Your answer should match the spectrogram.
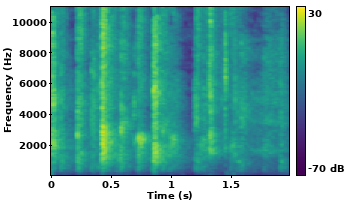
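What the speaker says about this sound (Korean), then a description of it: "여러분 왜 박수를 쳤어요?" An audience at a Korean lecture breaks into a short burst of dense, crisp hand clapping, close and loud, rising and easing over about two seconds with no talking.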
